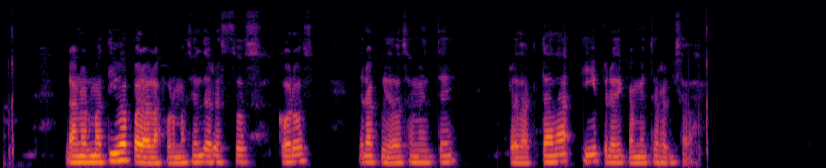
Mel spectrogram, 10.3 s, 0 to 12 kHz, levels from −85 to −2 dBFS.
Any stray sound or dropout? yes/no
no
